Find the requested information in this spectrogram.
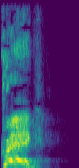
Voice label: intense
